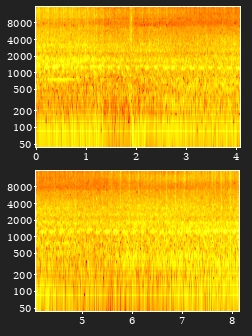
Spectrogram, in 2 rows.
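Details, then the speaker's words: 2002 Ford 7.3 Power Stroke diesel in a van, 177,981 miles, described as running like a dream. Startup, then loud steady diesel clatter at idle with an even beat and no misses; normal healthy idle. "Let's do a little quick startup video. You can see that it runs."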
